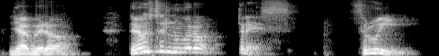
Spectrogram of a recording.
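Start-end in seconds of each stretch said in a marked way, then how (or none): 2.6-3.2 three with tongue between the teeth; three with a th sound; English th. Shown as a demonstration. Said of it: "lengua entre medio de los dientes". (three con la lengua entre los dientes)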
